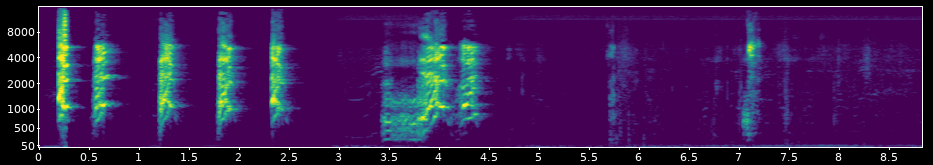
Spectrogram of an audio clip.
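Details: Pinscher named Teco, a pet dog, barking: five sharp high barks in quick succession, then a growling snarl, then quieter scattered yips.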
